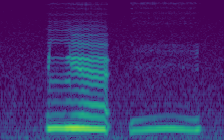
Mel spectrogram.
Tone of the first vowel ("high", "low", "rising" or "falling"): falling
